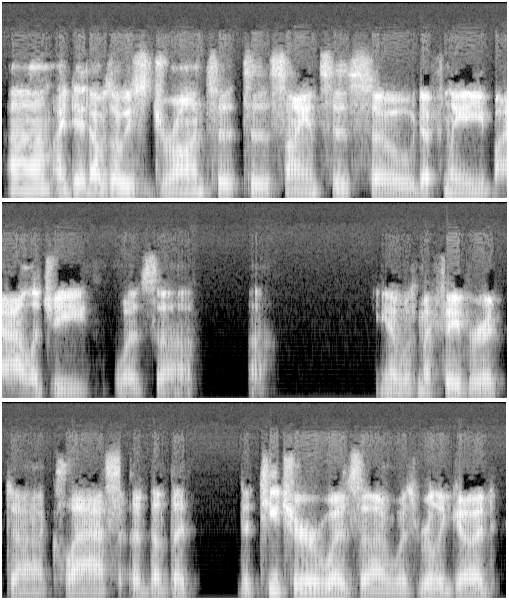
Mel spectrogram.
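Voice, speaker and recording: A man's voice: deep voice, moderate pace, no room sound. A man in his thirties from Peru, raised in Florida, a physician answering interview questions on a video call in a hesitant way, with many fillers and restarts. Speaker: physician guest. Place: home room, video call. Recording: dull lo-fi video call audio.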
